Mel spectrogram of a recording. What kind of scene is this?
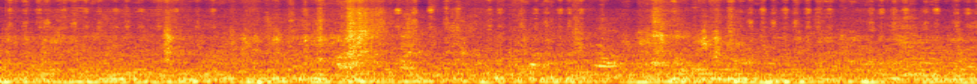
crowded indoor space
